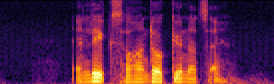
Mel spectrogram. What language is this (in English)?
Swedish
